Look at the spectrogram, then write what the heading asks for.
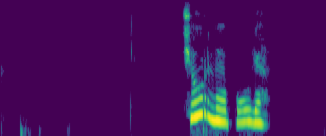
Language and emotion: Russian, sad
